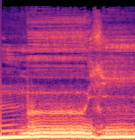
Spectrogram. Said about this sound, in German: Jetzt die Kuh. Die gefräßige Kuh kann es nicht unterlassen, auch etwas dazu zu sagen, als sie plötzlich Musik hörte.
